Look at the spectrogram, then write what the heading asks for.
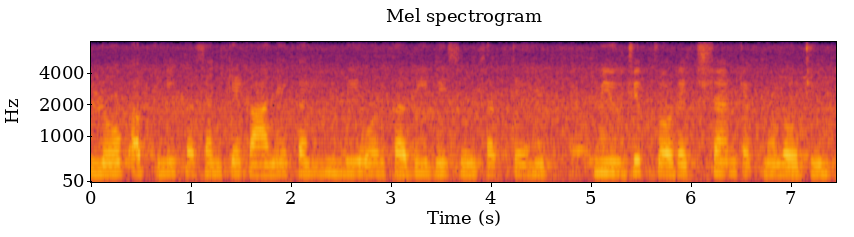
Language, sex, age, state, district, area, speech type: Hindi, female, 18-30, Madhya Pradesh, Harda, urban, spontaneous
